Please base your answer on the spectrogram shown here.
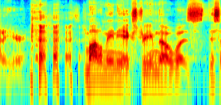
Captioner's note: chuckles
